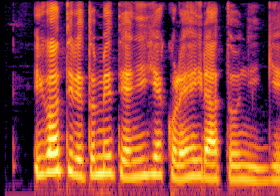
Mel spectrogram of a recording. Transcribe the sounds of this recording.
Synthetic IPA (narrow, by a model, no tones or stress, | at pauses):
iɣɔtiɾetometeɛɲiɦiɛkoɾɛhɛiɾatoɲiːɡe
